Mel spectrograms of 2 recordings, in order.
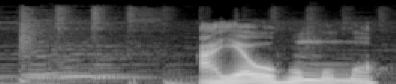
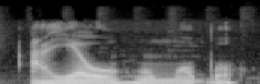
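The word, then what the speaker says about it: Ayɛwohomumɔ: Aye Mo. Aye Mo. Some also pronounce this as Aye Mobo.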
